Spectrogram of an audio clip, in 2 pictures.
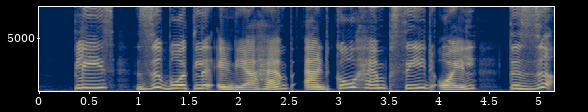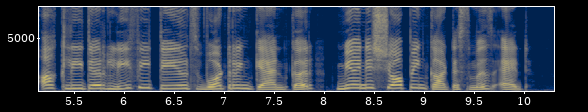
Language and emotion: Kashmiri, neutral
